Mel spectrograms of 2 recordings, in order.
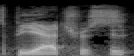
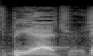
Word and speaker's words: Beatrice: And they would say, "Ooh, and Beatrice loses to Waverly." I'm like, no, dude, get it right. You're from the state. Say it right. It's Beatrice. – It's Beatrice. – It's never not been Beatrice.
